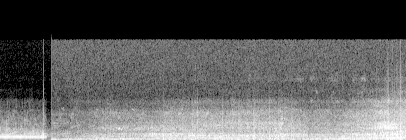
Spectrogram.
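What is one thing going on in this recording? A powerful car engine rumbles and roars up close.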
